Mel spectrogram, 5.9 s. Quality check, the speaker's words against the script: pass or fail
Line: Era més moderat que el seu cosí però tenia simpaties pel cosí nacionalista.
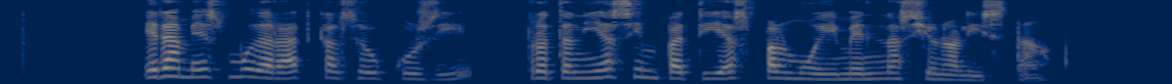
fail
